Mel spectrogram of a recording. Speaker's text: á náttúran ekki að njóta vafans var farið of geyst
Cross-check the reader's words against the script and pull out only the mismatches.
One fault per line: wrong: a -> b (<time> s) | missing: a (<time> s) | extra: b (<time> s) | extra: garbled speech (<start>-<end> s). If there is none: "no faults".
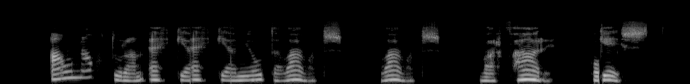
extra: ekki (2.0 s)
extra: vafans (3.9 s)
missing: of (5.6 s)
